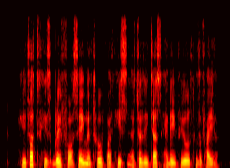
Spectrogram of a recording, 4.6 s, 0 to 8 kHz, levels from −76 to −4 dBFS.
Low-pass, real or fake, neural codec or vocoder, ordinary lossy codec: 7.2 kHz; fake; codec, 16 kHz, 16 kbps, FunCodec, trained on Chinese and English, 50 frames a second; none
